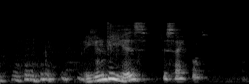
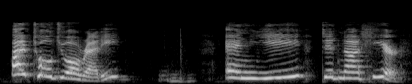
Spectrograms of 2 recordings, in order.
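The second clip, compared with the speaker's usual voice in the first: sarcastic retort; 8 semitones higher, 6 dB louder than usual. Acted. Healed man snapping back at the Pharisees, sarcastic. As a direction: let the impatience show on every word.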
